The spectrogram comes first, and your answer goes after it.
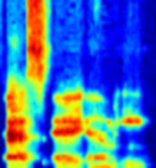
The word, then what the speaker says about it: same: So just like come, we don't say the E. It's a silent E and it changes the A to make a different sound. It's S-A-M-E, same.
